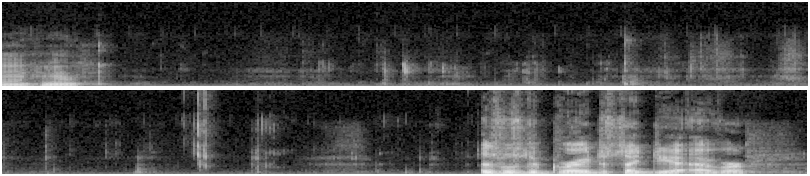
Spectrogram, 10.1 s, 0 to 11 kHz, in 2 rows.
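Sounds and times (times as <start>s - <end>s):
low steady hum: 0.0s - 10.0s
person chewing gummy candy: 0.6s - 8.0s.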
